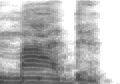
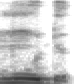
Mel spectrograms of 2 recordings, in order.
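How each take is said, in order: First: The vowel is an open 'ah' sound. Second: The vowel is a long 'oo' sound. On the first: The speaker calls it right. "You'll say mad" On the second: The speaker calls it wrong. "You'll not say mood"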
